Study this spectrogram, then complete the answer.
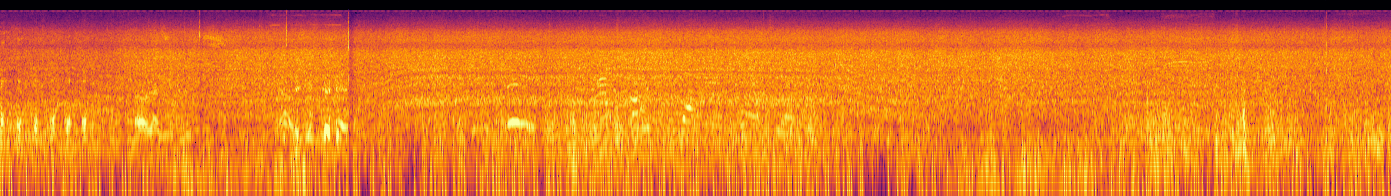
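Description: A geyser hisses and roars as steam vents steadily.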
